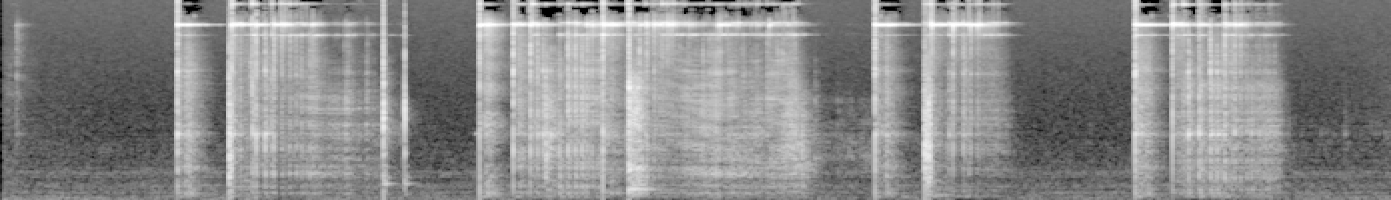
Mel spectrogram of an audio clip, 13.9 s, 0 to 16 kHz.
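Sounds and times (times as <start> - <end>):
high caliber shell casings dropping: 1.8 - 3.8, 4.8 - 8.2, 8.8 - 10.2, 11.4 - 12.9.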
